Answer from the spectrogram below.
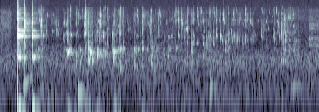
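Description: Two quick glassy clinks, then a drink splashing and trickling into a glass for a few seconds, soft, with no voices.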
